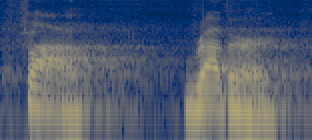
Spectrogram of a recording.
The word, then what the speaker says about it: Frubber: really pliable foam rubber called frubber pronounced like FL Rubber and I guess that's short for face rubber or flush rubber maybe or um fancy rubber maybe I don't know but then I've also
